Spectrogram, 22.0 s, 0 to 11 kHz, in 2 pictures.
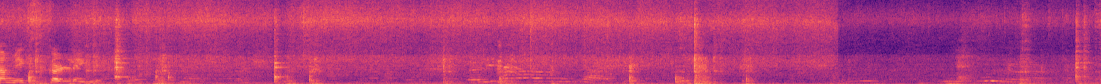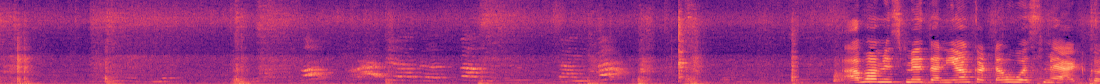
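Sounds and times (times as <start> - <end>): spatula knocking pan: 0.0 - 1.9, 2.6 - 3.4, 4.3 - 7.6, 10.2 - 11.4, 16.8 - 18.1
spatula scraping pan: 0.0 - 8.5, 9.5 - 12.5, 13.3 - 14.0, 14.8 - 18.2, 21.3 - 22.0
oil sizzling: 0.0 - 22.0.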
